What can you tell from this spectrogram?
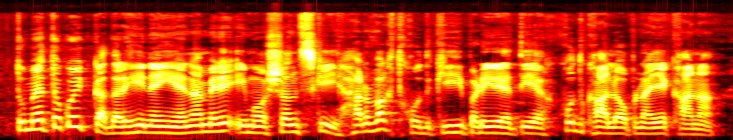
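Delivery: usual speaking voice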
